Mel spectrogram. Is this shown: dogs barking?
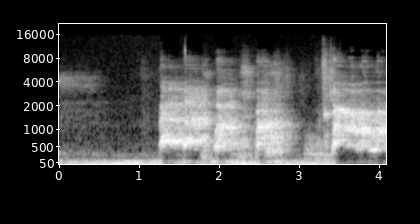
yes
